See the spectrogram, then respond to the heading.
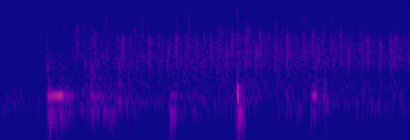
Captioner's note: applause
